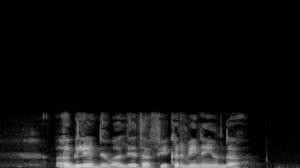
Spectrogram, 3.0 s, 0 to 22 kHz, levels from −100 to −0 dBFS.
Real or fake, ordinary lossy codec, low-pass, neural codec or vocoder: real; AAC, 48 kbps; 7.2 kHz; none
